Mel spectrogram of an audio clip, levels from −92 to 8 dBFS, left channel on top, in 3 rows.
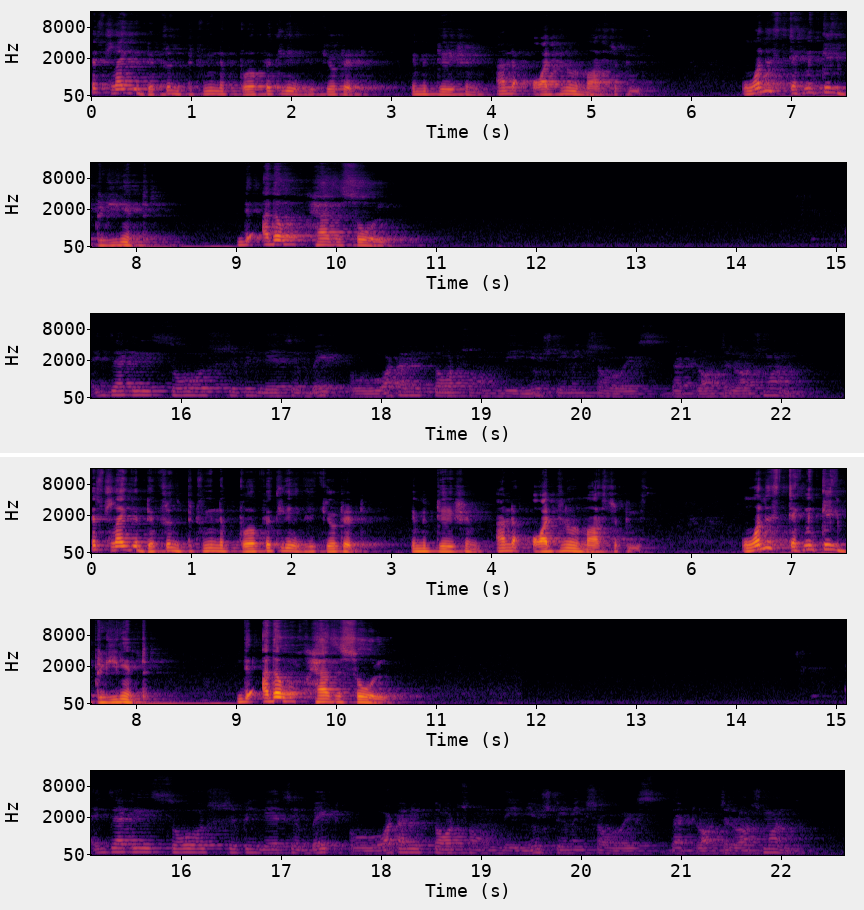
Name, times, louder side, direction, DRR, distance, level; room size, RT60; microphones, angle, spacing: voice 1, 0.0-2.7 3.2-5.5 6.5-8.0 9.0-10.5, right 8 dB, 90° right, 13 dB, 0.3 m, -30 dB
voice 2, 14.7-22.1, right 1 dB, 60° right, -3 dB, 1.7 m, -52 dB
16.0 x 15.0 x 2.7 m, 1.0 s
head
